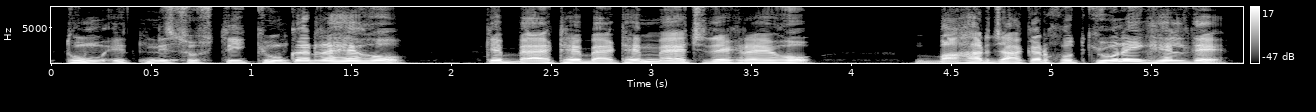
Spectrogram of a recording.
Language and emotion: Urdu, angry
